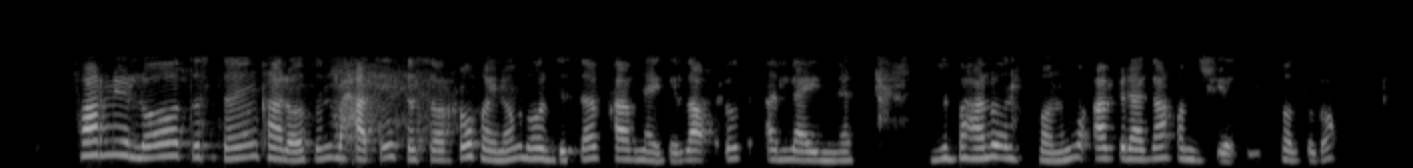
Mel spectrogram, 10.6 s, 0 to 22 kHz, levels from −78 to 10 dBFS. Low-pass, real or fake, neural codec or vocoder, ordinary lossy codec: 5.4 kHz; fake; codec, 16 kHz, 8 kbps, FunCodec, trained on LibriTTS, 25 frames a second; AAC, 48 kbps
